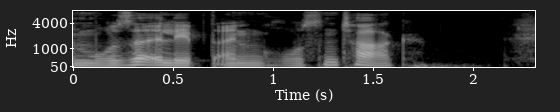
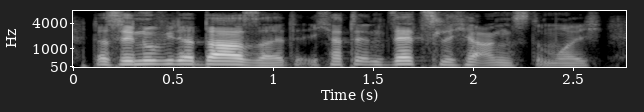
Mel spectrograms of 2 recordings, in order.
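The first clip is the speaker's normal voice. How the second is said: loud, higher, emotional grandmother; joyful outpouring, voice raised; overjoyed relief; 4 semitones higher, 8 dB louder than usual. A narrator's reading. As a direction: gush with relief and disbelief. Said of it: "Sie lachte und weinte gleichzeitig".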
